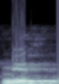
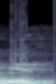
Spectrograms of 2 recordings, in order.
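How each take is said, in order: Both takes have the same delivery.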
